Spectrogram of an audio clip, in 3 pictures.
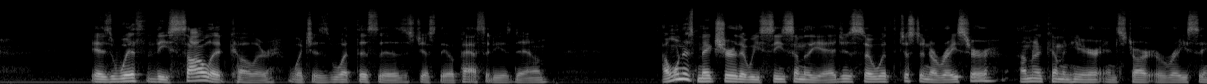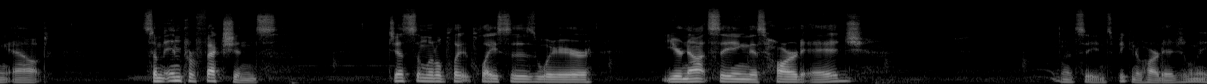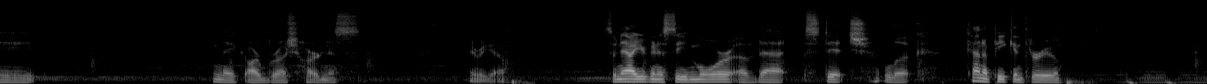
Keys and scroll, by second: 8.0 e.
